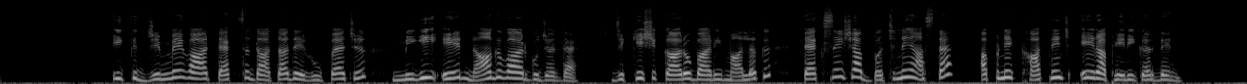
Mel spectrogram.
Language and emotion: Dogri, disgusted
